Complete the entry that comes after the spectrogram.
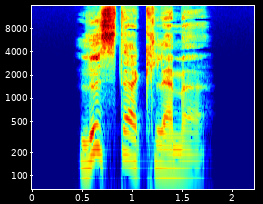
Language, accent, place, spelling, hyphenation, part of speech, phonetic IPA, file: German, Germany, Berlin, Lüsterklemme, Lüs‧ter‧klem‧me, noun, [ˈlʏstɐˌklɛmə], De-Lüsterklemme.ogg
- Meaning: terminal strip, lustre terminal, luster terminal, screw terminal, connector strip, chocolate block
